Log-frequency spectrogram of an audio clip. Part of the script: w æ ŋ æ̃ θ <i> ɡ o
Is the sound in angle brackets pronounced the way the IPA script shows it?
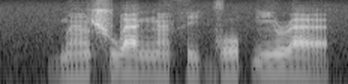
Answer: yes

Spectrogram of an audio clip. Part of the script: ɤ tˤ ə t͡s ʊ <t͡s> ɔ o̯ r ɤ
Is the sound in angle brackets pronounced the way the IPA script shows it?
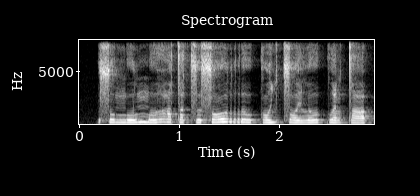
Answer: no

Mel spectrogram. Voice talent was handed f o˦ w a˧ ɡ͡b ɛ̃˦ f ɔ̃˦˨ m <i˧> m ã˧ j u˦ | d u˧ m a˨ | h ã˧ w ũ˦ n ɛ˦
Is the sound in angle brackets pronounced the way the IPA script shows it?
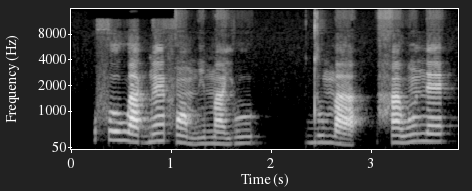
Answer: yes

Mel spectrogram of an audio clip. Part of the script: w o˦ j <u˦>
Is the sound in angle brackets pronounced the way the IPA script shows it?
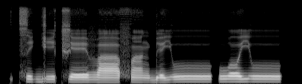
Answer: yes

